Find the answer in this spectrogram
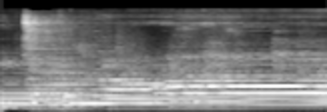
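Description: A woman singing live over instrumental accompaniment, holding one long note that steps up in pitch about a second in.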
